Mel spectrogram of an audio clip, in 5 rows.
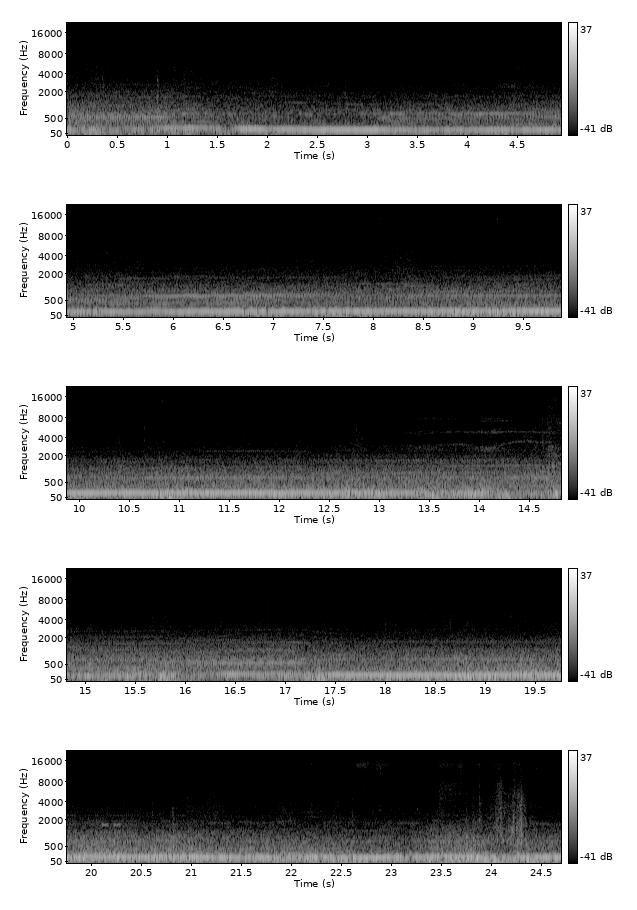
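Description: A 2023 Toyota Vios engine strains up the Genting hill climb with a steady droning hum, its pitch dropping briefly as the automatic gearbox shifts up, then holding level, heard close from inside the cabin.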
